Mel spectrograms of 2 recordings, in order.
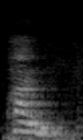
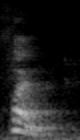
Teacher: फ, ओष्ठ, होठों से उच्चारण करना है इसका फ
